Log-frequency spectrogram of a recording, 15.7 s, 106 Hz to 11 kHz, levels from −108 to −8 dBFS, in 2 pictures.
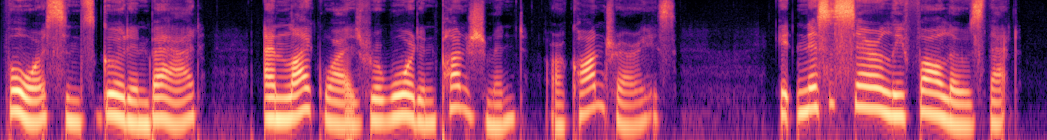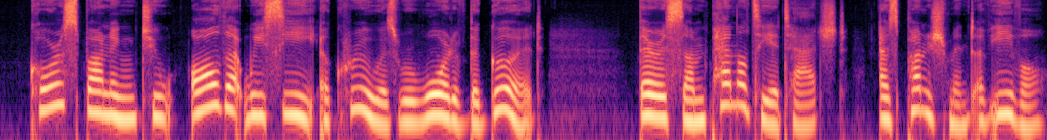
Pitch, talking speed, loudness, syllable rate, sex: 230 Hz, 140 wpm, -19 LUFS, 5.0 syllables/s, female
